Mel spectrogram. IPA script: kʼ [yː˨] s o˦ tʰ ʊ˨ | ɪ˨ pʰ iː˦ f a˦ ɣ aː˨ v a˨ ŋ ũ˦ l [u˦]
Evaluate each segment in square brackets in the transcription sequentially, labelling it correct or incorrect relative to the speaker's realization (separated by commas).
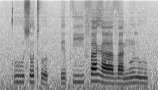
incorrect, correct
